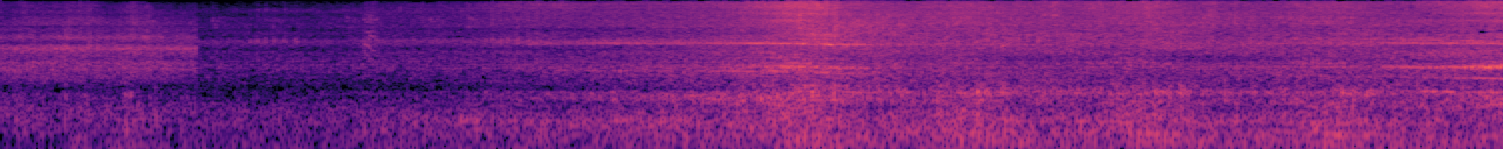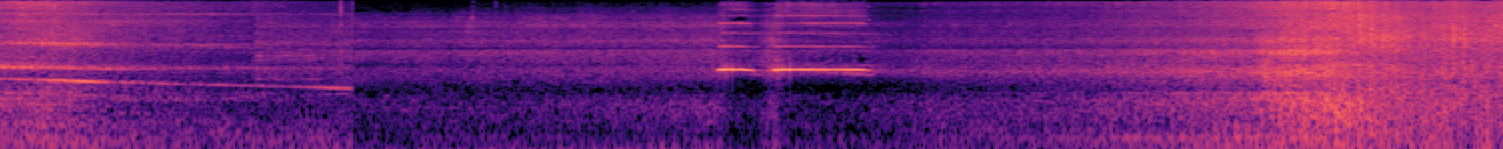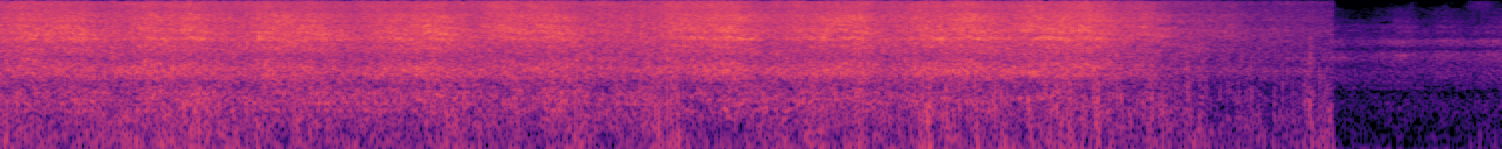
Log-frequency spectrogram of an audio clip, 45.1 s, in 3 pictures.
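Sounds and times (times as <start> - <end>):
freight train passing rumble: 0.0 - 45.0
train horn blasts: 22.2 - 24.0.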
